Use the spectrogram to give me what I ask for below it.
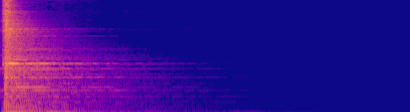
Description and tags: A cinematic percussion library for every serious composer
